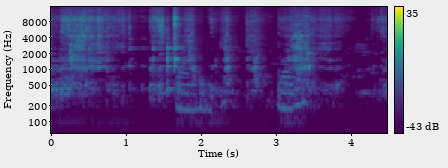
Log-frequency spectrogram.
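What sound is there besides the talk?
semolina roasting and being stirred in a pan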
